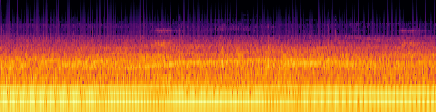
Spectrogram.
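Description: Motorcycle engine running steadily at low road speed, heard from the bike with wind and road noise over it; the engine note eases slightly about three seconds in.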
